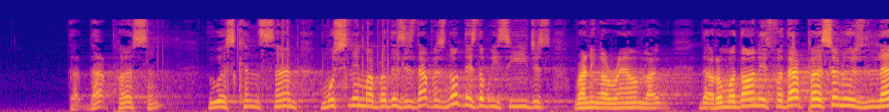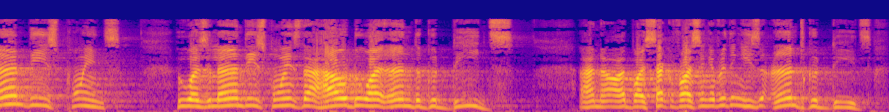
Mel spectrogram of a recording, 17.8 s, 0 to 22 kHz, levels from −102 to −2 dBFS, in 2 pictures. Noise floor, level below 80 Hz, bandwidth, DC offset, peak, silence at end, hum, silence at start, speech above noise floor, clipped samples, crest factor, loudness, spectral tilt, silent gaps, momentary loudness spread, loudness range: -64 dBFS; -56 dBFS; 11 kHz; under 0.1%; 0 dBFS; 0.1 s; none; 0.7 s; 47 dB; under 0.1%; 18 dB; -17 LUFS; -4 dB/octave; none; 15 LU; 10 LU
